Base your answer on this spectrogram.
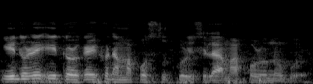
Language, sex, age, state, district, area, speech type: Assamese, male, 45-60, Assam, Nagaon, rural, spontaneous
